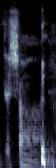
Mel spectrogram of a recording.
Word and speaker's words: Desa: deson oh my God but I get everything but Desa that'd be the wild like it spelled Desa it's spelled clear as day they call me everything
